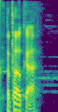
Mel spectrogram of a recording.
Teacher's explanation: I'm going to put the stress on the second syllable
